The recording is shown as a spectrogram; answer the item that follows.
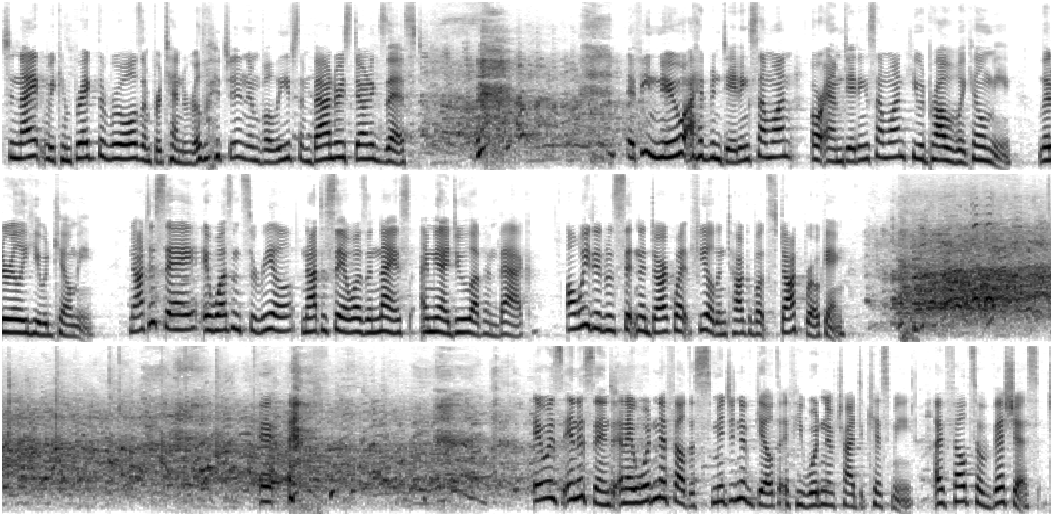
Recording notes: Recorded live at the Park Theatre in Winnipeg, MB.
